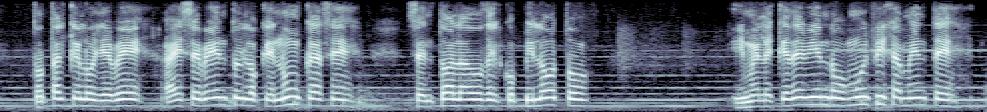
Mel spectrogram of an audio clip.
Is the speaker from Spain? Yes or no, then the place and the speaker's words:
no; Jolalpa, State of Mexico, Mexico; now in Durango, Mexico; Los saludo de aquí desde Durango, Durango capital, pero mi pueblo originario es en el Estado de México, allá en Jolalpa, Estado de México.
